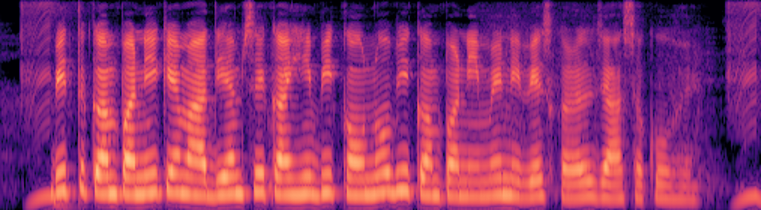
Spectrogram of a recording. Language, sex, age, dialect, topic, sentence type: Magahi, female, 18-24, Southern, banking, statement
